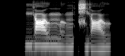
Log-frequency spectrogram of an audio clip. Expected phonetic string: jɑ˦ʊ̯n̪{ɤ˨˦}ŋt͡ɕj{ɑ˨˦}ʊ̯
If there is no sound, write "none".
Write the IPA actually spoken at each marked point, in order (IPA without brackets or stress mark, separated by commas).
ɤ˨˦, ɑ˨˦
